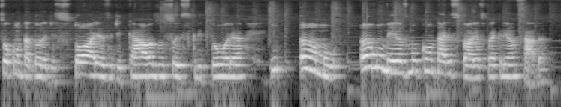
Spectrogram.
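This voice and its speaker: A woman's voice: medium pitch, normal speed. A Brazilian woman from Mato Grosso do Sul, a storyteller and writer, answering interview questions for young listeners in an affectionate, effusive way. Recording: dull lo-fi sound with music.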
